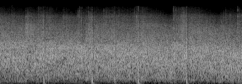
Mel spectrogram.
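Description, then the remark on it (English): An audience at a Mass claps steadily to honor a person being acknowledged, a dense wash of many hands with a few sharper individual claps popping out. The applause stays at an even, fairly loud level throughout, with no voices. “So a big clap for Mrs.”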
